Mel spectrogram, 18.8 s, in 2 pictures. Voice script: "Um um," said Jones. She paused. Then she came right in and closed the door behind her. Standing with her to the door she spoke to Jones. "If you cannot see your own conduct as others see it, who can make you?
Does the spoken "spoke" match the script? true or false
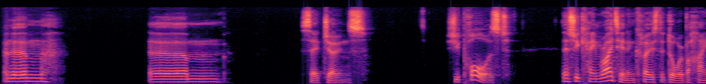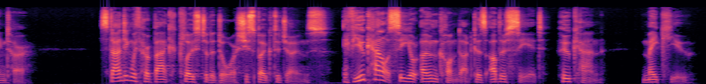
true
